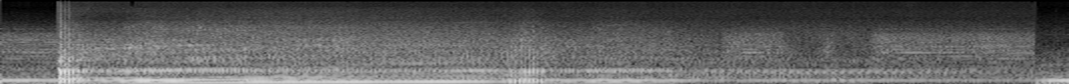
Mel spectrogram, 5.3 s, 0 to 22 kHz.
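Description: An Alfa Romeo 4C Coupe with a dual-clutch transmission pulls away on the street, its engine note climbing under acceleration, briefly dropping at a gear change, then rising again, loud and close.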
